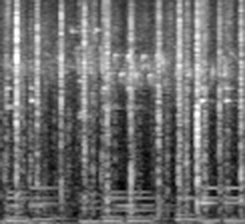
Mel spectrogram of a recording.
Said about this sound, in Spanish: en el valle solo se escuchó el aleteo de algunos pterodáctilos que cruzaron el cielo en ese momento.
